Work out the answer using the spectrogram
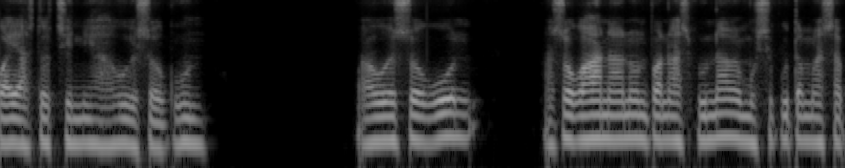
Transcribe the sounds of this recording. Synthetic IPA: ajasto̞t͡ʃiniɦahue̞so̞ɡun | ba̰hue̞so̞ɡun | haso̞kohanano̞npanaspunamemusiputamasa

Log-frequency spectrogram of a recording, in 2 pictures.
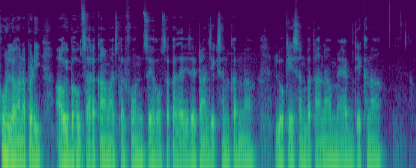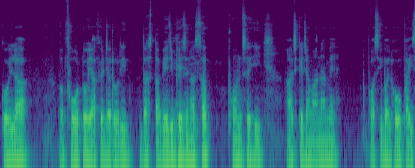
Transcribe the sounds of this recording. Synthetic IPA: foːnlɐɡaːnapɐɽ̤i | a̰ːebɐɦʊt̪saːɾakaːmaːd͡ʒkəlfʰoːnseɦosɐkaɦɛd͡ʒɛːseʈɾãːnzɛːkʃənkɐɾnaloːkeːʃənbɐt̪aːnamɛːp̚d̪eːkʰna | koːɪla | fʰoːʈojapʰɪɾd͡ʒɐɾuːɾid̪ɐst̪aʋeːd͡ʒbʱeːd͡ʒnasɐb̚ | foːnseɦi | aːd͡ʒked͡ʒɐmaːnamẽ | pɔːsɪbəlɦopaːi

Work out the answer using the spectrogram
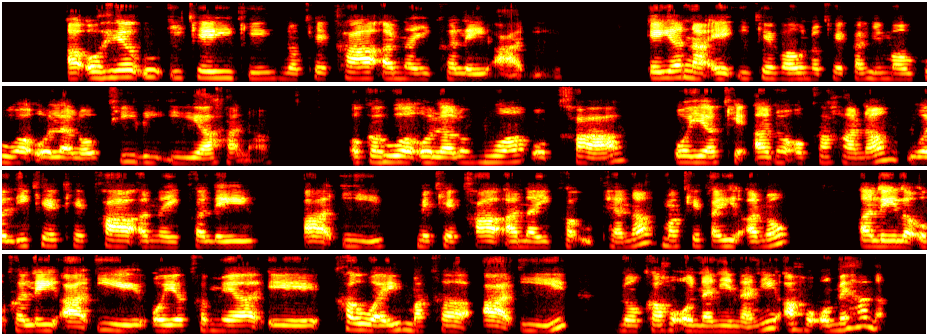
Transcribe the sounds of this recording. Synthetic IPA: əʔoɦɛʔuʔikeikinokʰekʰaːʔɐnəikʰəlejʔa̰ːʔi | eiənaʔeʔikevɐwnokekɐhimɐwhuəʔolɛlopʰiliʔiəhɐnə̰ | ʔokəhuəʔolɐlomuəʔokʰaː | ojəkʰeʔɐnoʔokəhɐnəuəlikekʰekʰaːʔɐ̰nəikʰəlej | aːʔiː | mekekʰaːʔɐnəikʰɐʔupʰɛnəmakekɐhiʔɐno | ʔəlejləʔokəlejʔaːʔiːojəkʰəmɛəʔekʰɐwɐjmɐkʰəaːʔiː | nokəɦoʔonɐninɐniʔəɦoʔomeɦɐnə

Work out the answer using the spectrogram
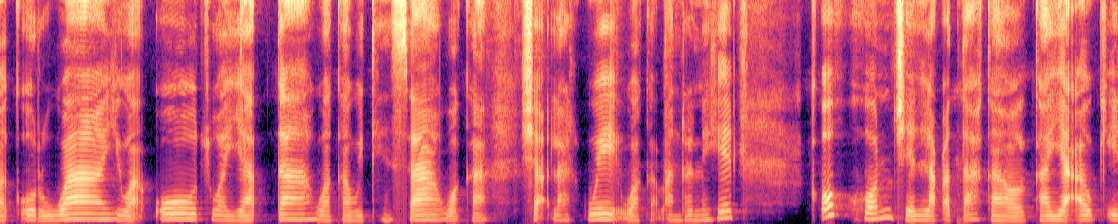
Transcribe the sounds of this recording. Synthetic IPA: akʼoɾwajwa̰oːt͡swaʔjaɓ̥t̪axwaʔkawit̪ʰinsaxwaʔkʰa̰ʃa̰ʔʼlaχɾweːʔwa̰ʔka̰ɓa̰nɾenexeːl | kʼoxxont͡ʃelaqʼt̪aχkkaja̰ʔawkʼi

